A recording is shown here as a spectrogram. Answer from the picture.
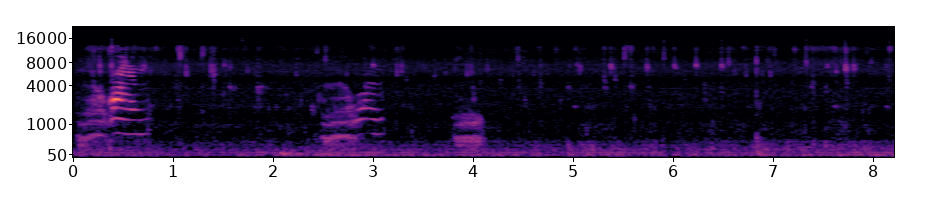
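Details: Turkish Angora kittens at feeding time give three meows: a high, wavering cry early on, a longer quavering meow near the middle, then a short, lower one, followed by quiet with a steady low hum underneath.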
